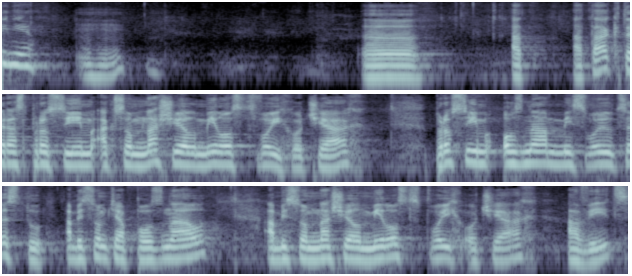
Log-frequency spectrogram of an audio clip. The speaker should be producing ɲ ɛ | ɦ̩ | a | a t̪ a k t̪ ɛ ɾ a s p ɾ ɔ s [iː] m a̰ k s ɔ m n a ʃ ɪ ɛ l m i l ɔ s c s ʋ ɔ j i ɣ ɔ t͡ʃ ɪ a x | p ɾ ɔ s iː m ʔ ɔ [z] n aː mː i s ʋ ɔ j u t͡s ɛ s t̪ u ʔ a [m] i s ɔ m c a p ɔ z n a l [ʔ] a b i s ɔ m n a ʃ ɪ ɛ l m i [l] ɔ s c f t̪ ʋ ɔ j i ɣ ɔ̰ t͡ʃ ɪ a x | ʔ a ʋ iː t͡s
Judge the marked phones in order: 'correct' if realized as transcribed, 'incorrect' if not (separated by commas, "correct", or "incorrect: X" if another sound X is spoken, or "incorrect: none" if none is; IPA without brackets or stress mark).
correct, correct, incorrect: b, correct, correct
